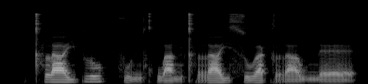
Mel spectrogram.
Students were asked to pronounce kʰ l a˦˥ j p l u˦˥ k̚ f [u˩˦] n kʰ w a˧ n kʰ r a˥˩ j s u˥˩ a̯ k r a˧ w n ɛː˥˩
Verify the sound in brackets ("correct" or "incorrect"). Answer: correct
